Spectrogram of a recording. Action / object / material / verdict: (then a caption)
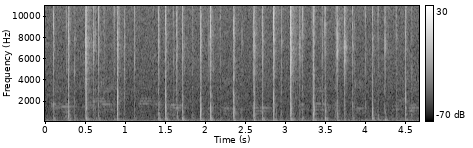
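tap / plastic laptop keyboard / plastic / none. Fingertips of both hands type on a black plastic laptop keyboard, tapping the keys in a quick, uneven run of about 27 short, sharp clicks. Each tap has a bright crack over a light low knock and dies away almost at once, at a soft overall level.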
